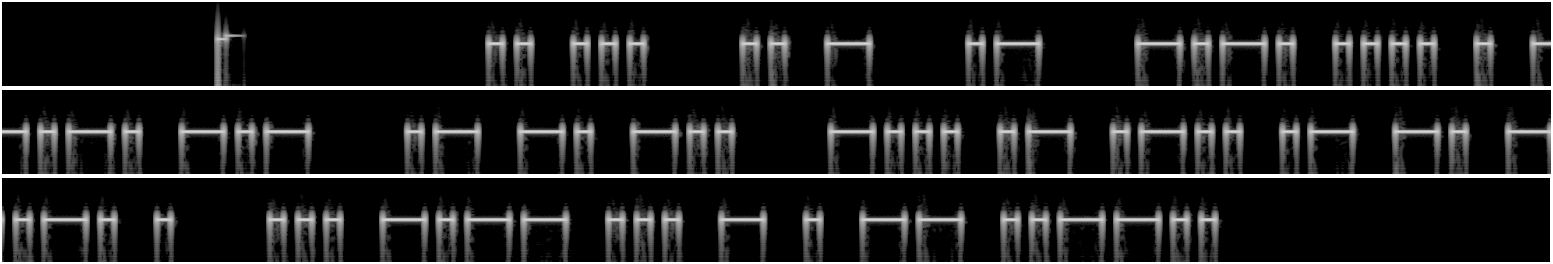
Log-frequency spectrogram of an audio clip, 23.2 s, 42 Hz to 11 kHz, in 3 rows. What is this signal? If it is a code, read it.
Morse code, heard as a keyed tone, about 17 wpm, 700 Hz. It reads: IS IT A CHECK AND BALANCE SYSTEM?
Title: Sentences from Top 1000 Words - Review Part 6 - 17wpm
